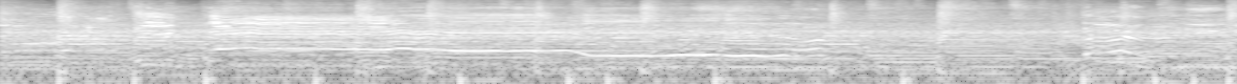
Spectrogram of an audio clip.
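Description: Live rock band playing, with electric guitars, bass and drums. Over regular drum hits, a lead line holds one long high note, then drops to a lower note held for about two seconds.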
